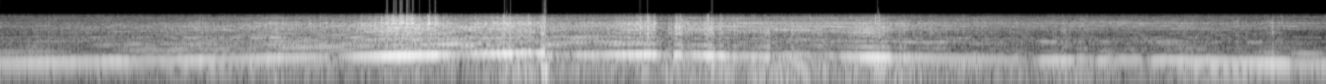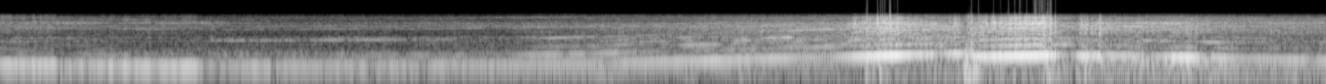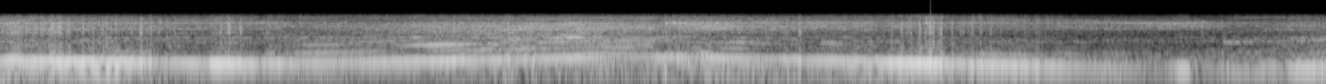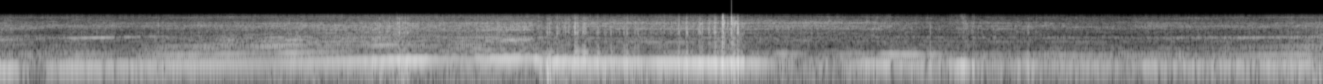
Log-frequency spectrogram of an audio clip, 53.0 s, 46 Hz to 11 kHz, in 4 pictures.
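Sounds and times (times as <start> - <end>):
motorcycle engine revving: 0.0 - 53.0.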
